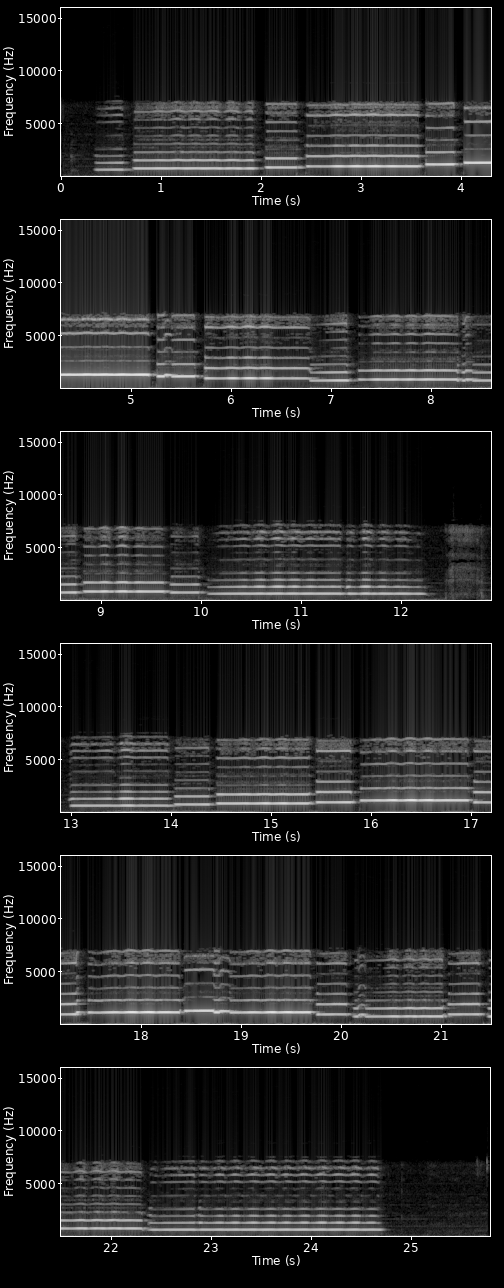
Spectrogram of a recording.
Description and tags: little E samplefile
This is a brief clip of one of my old flutes in the key of high E - and is WITHOUT REVERB. So far its the only raw file I have uploaded here in this way. I am also making available this same clip with reverb. It's a native american flute that I got two years ago, I always felt like it had kind of a 'cold' sound. I am not sure of the wood it is made from, but it is a high flute which means it plays one octave above a standard native american flute. Ironically, this is one of my favorite clips that I ever recorded for it,and the last one because I wanted to have a sound clip available for Ebay when I sold it. It has a new owner now though so this will be the only clip I make available for this flute.
happy, e, melody, native, high, tune, american, waltz, flute, raw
